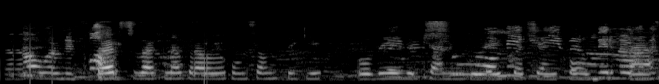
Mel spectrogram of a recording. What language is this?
Icelandic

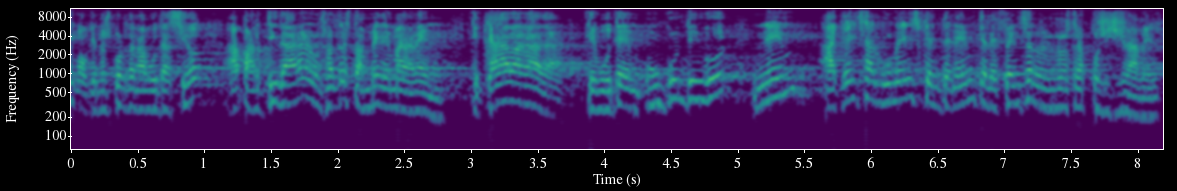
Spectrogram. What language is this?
Catalan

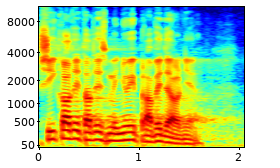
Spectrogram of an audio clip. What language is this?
Czech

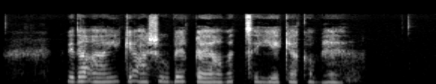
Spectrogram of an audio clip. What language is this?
Urdu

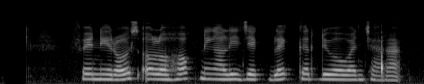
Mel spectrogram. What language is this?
Sundanese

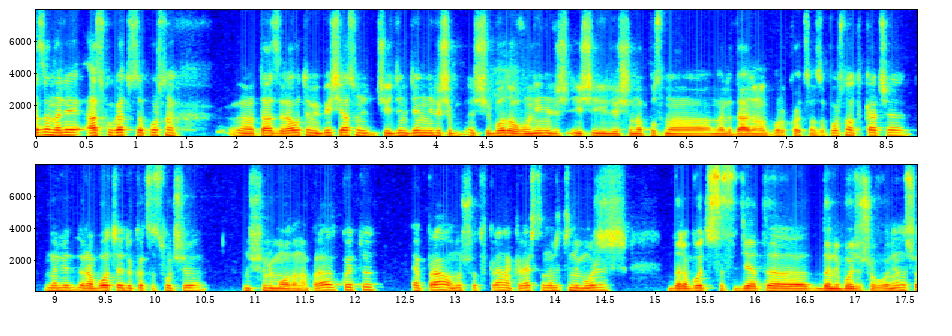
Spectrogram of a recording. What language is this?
Bulgarian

